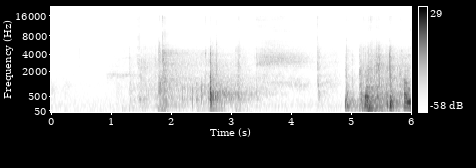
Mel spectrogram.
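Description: The rear glass hatch of an ARE truck cap being unlatched and swung open: a few clicks and knocks from the latch handle and hatch, a brief hiss in the middle, and a louder thunk near the end.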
